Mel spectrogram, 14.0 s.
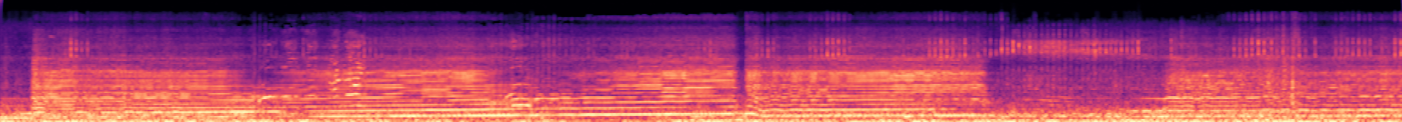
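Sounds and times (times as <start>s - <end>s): rally car engine accelerating: 0.0s - 14.0s.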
